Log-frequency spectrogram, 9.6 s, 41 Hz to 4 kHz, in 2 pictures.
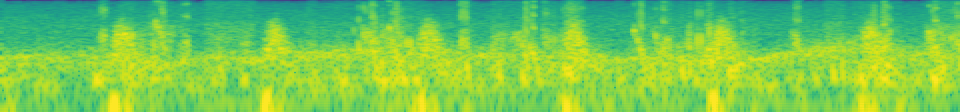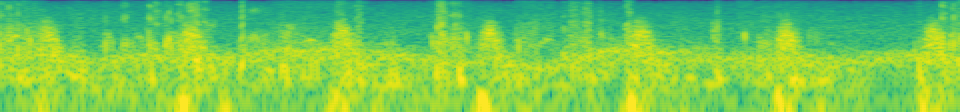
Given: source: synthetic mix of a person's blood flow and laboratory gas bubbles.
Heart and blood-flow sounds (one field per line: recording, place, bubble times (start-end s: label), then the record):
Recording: Doppler ultrasound of blood flow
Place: subclavian vein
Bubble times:
0.44-0.96 s: bubbles
1.01-1.27 s: bubbles
1.52-2.38 s: bubbles
2.46-2.94 s: bubbles
3.06-3.75 s: bubbles
3.94-4.50 s: bubbles
4.60-5.25 s: bubbles
5.28-5.88 s: bubbles
5.98-6.65 s: bubbles
6.70-6.83 s: bubbles
6.92-7.27 s: bubbles
7.36-8.01 s: bubbles
8.35-8.46 s: bubbles
8.48-8.99 s: bubbles
9.36-9.60 s: bubbles
From the record:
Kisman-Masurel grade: 342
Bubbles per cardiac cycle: rolling drumbeat, 9 or more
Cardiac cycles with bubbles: 100%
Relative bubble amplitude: moderate (0.250 to 0.450)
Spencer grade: 3 (all of the cardiac periods contain showers or single bubble signals, but not dominating or overriding the cardiac motion signals)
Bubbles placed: anywhere in the cardiac cycle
